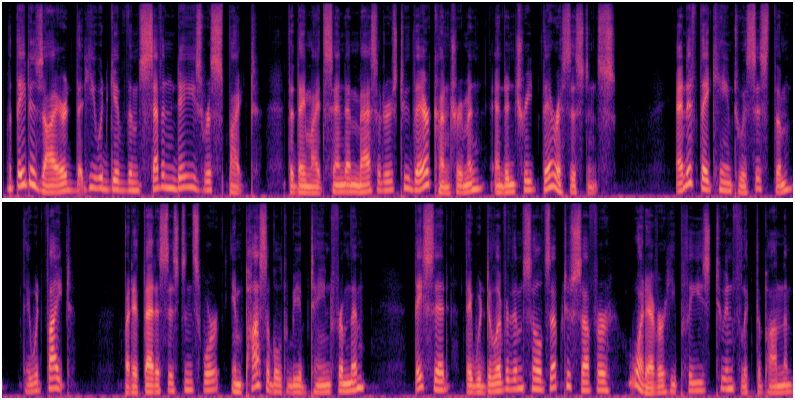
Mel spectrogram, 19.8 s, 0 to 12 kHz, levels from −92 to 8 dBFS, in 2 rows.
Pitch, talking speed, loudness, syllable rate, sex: 135 Hz, 180 wpm, -21 LUFS, 5.7 syllables/s, male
